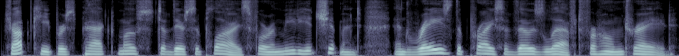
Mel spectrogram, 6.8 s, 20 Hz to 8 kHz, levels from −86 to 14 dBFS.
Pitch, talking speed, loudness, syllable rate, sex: 140 Hz, 170 wpm, -18 LUFS, 4.9 syllables/s, female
